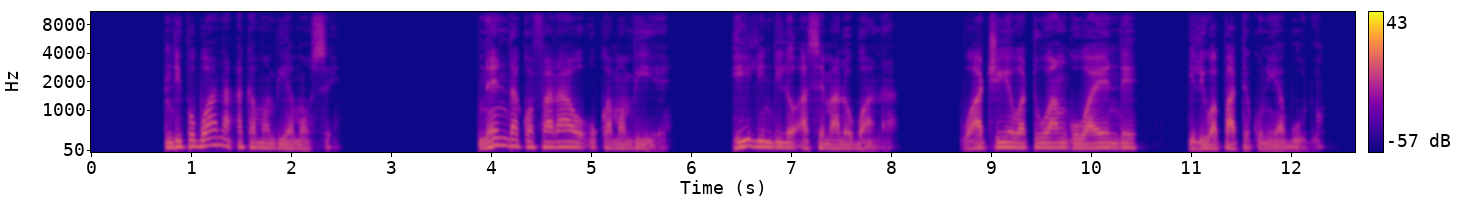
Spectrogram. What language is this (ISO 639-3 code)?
swa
